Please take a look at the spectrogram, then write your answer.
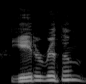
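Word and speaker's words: Theatrhythm: butcher the name the theatrum final bar line I don't think anyone knows how to pronounce it but I always just call it theater Rhythm because it's those two words jammed together but I don't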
